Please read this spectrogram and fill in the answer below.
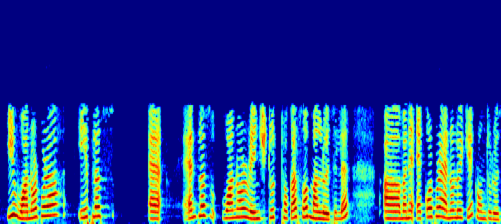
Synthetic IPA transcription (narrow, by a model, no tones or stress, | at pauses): iwanɔɹpɔɹa | eplas | ɛnplaswanɔɹːend͡ʒtutʰːɔkasɔbmanlojsilɛ | manɛʔɛkɔɹpɔɹaɛnɔlojkɛkɹɔmtʊlojs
